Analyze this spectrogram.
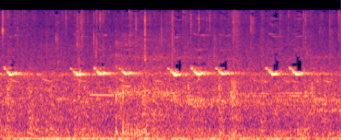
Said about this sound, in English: Listen to this. Do they sound like they're getting caught up, the birds? It doesn't sound to me like they're getting caught up. Sounds like they're rejoicing.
